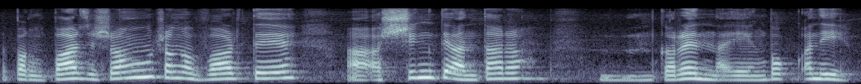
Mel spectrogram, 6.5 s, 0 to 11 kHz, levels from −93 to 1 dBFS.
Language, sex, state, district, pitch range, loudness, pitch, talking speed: Mizo, female, Mizoram, Aizawl, 190-225 Hz, -17 LUFS, 210 Hz, 175 wpm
